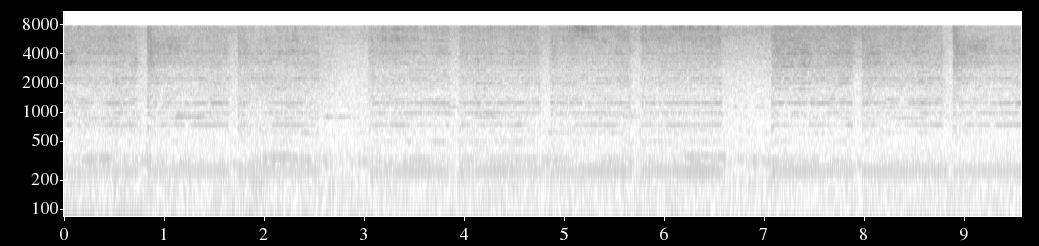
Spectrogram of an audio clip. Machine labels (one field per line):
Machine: slide rail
